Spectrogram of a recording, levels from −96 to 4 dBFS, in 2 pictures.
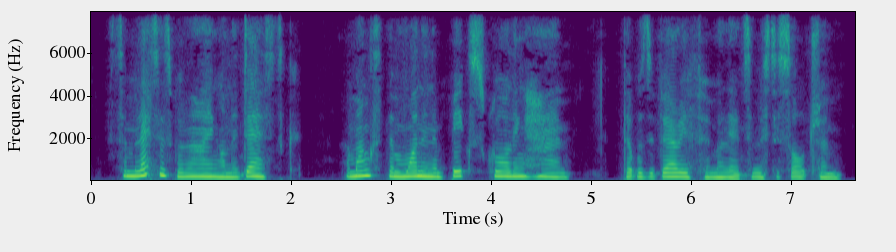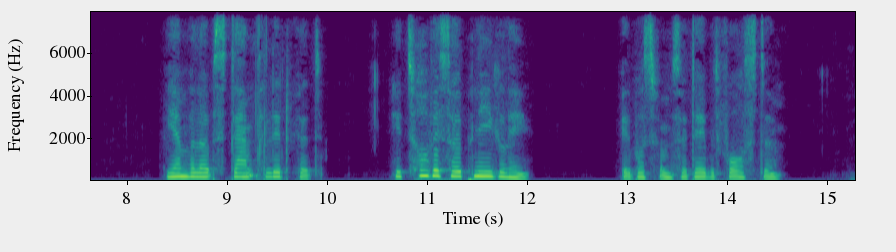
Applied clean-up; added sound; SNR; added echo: none; none; none; none.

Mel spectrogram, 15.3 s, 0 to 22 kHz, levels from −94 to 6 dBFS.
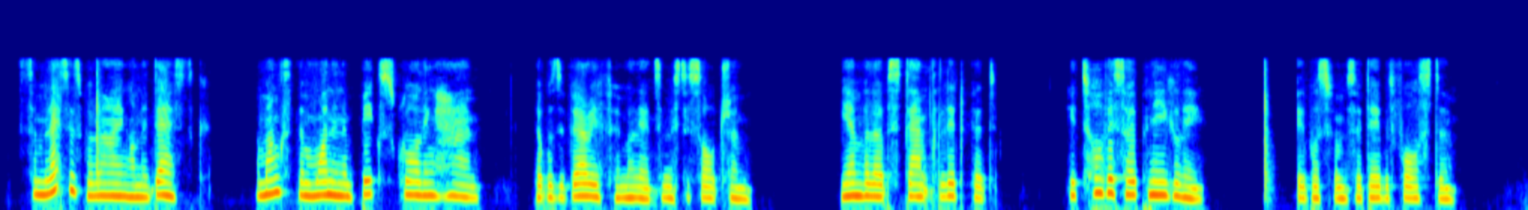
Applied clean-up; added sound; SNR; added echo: neural mask model RNNoise.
